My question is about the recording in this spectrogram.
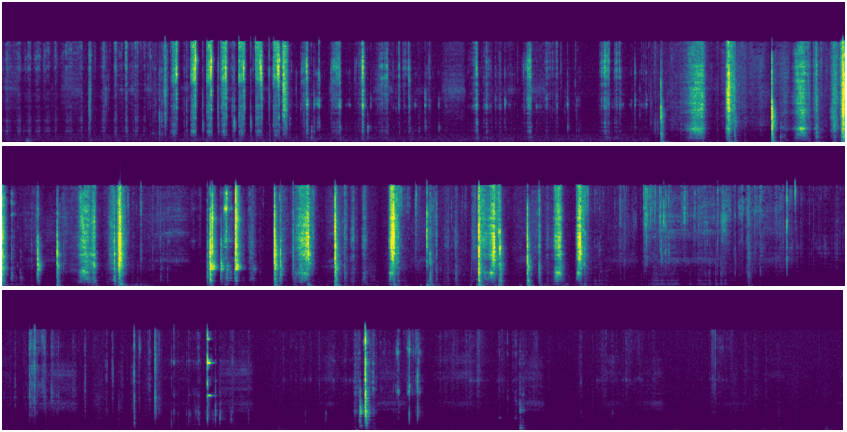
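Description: A chisel paring a small wooden piece, with light scraping clicks. Then a metal bench plane takes a run of loud strokes along a board. Near the end come a few scattered knocks as wooden parts are handled.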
